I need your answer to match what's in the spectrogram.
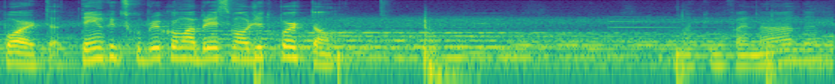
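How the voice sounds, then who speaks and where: A man's voice: fairly high pitch, animated, a little fast. A Brazilian Portuguese-accented man streaming a game live, muttering through puzzles, swearing often and bantering with his chat. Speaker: gaming streamer. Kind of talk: live gameplay commentary. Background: game music.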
